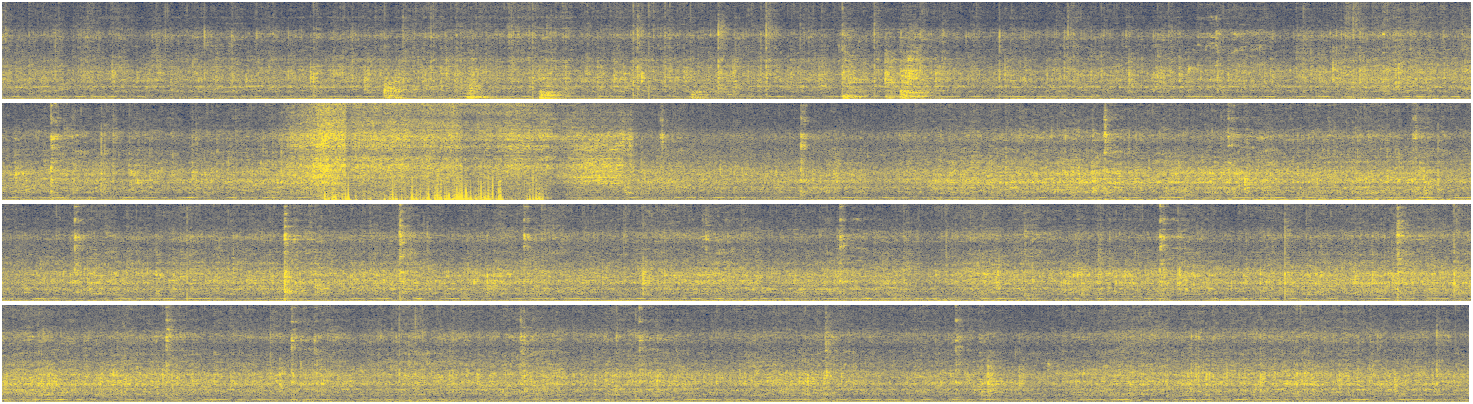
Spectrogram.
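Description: Chopped okra and potatoes sizzling in oil in an aluminium wok, stirred with a metal spatula that clicks and scrapes against the pan. A brief loud noise about nine seconds in.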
